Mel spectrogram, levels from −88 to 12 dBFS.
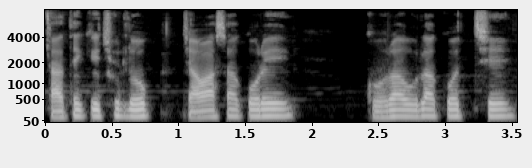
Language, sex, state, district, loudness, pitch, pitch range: Bengali, male, West Bengal, Malda, -17 LUFS, 130 Hz, 130-135 Hz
